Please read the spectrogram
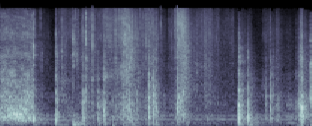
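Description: Shrink-wrap on a sealed trading-card box being slit with a box cutter and torn away. It opens with a loud rip, followed by crinkling plastic and scattered sharp clicks that grow sparser near the end.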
